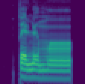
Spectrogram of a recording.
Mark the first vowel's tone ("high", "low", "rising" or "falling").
low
